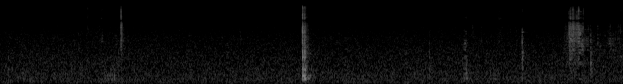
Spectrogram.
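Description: Small wooden sticks tap and click against each other.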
